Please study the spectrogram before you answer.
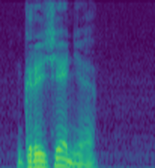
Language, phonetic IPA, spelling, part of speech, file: Polish, [ɡrɨˈʑɛ̇̃ɲɛ], gryzienie, noun, Pl-gryzienie.ogg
